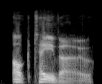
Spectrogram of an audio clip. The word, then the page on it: octavo: British English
